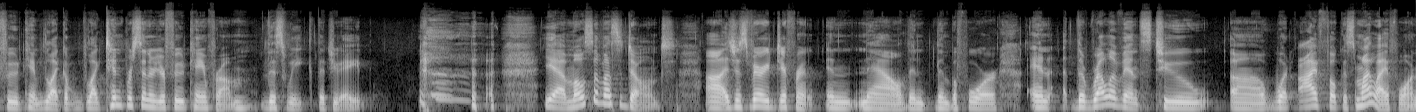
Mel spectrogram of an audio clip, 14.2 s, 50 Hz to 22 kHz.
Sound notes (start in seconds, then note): 4.2 laughs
